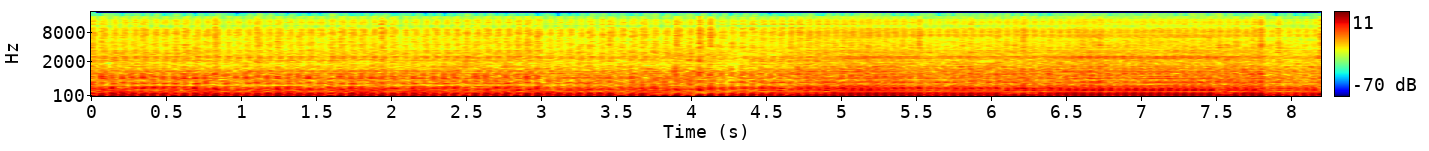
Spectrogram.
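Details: Troy-Bilt tiller test run after rebuild; owner unsure of choke setting (full, half or none) but it starts and runs good: small single-cylinder engine chugging at a steady, even beat about three and a half firings a second, no misses or knocks.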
